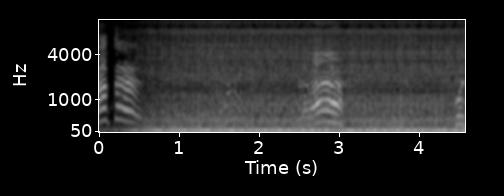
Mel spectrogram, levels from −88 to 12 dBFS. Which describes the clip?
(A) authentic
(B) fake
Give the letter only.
A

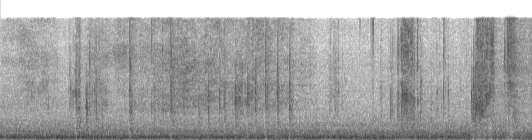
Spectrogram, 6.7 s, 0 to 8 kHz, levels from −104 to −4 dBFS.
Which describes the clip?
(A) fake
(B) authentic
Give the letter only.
B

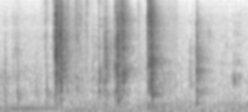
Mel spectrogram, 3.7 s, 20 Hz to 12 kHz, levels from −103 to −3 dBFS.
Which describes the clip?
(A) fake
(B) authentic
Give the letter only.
A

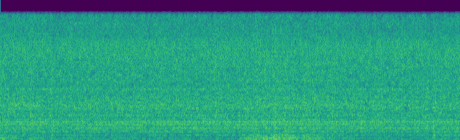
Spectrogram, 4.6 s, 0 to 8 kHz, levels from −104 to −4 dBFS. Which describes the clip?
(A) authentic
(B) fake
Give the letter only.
B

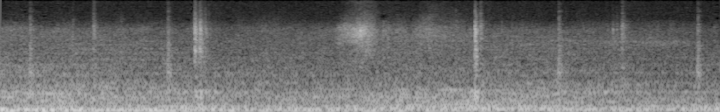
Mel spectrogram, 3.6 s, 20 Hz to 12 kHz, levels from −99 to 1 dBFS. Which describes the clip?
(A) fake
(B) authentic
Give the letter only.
B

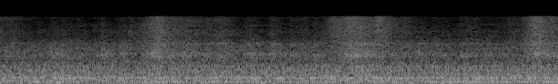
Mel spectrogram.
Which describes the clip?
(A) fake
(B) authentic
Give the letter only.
B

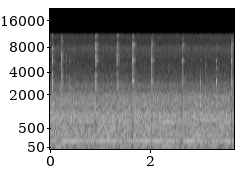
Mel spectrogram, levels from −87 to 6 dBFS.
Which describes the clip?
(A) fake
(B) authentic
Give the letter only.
B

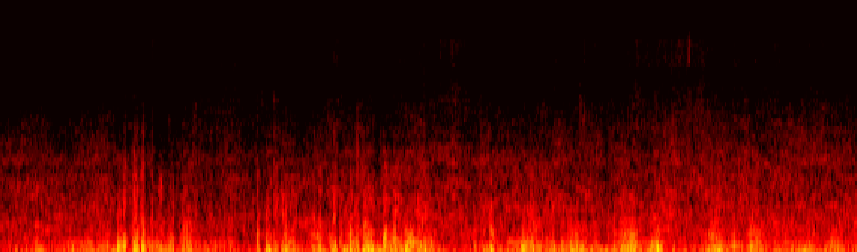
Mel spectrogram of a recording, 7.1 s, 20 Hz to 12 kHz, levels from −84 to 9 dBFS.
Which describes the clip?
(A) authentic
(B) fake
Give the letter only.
B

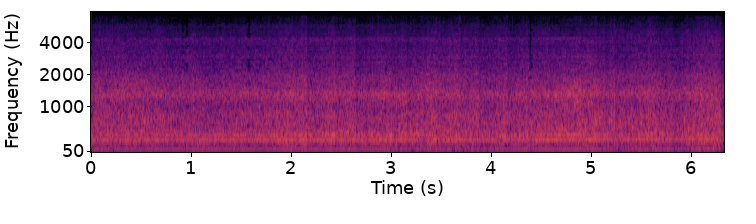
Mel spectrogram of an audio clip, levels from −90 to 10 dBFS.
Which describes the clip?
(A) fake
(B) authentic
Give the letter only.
B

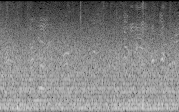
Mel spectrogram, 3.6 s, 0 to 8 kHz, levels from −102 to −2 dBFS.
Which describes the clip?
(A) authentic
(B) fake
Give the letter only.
A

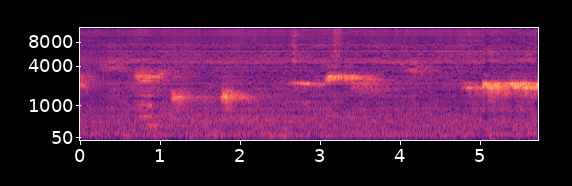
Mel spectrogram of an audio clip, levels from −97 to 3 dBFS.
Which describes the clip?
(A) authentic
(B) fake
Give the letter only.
B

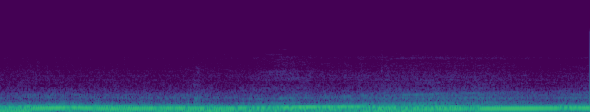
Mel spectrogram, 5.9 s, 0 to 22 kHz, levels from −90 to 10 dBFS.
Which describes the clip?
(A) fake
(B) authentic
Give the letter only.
B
